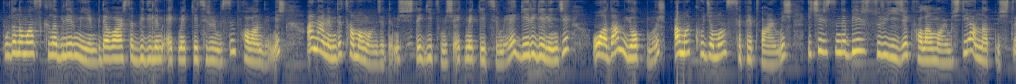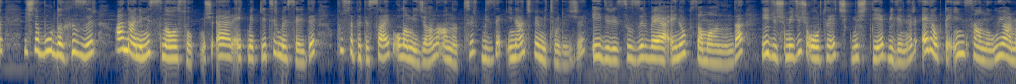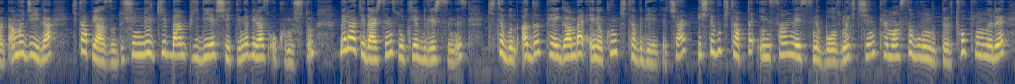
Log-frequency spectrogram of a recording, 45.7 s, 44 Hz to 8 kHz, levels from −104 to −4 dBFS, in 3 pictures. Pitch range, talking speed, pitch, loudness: 210-280 Hz, 135 wpm, 240 Hz, -21 LUFS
